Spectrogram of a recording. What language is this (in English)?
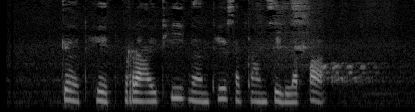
Thai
